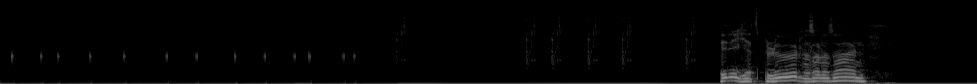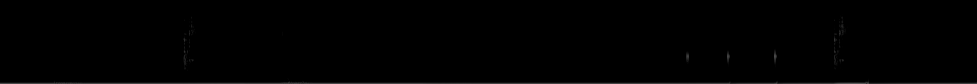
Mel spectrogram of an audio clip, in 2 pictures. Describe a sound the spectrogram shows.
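Short game menu blips tick quickly as a cursor moves.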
